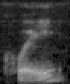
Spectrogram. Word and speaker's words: Kwei: My name is spelled K-W-E-I, Quay, and Corte is Q-U-A-R-T-E-Y.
